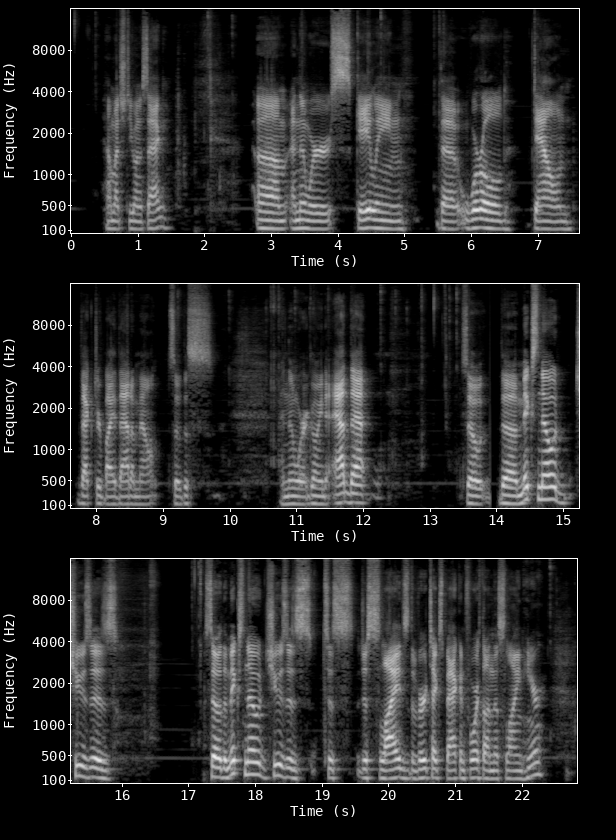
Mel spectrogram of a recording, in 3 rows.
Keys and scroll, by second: 15.2 d, 18.4 d, 22.4 d, 22.7 d.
